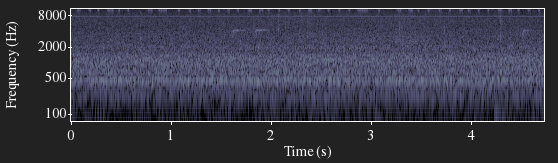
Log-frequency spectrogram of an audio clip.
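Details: Crowds of bees foraging around knotweed bushes in September 2013; a steady, rushing hum of countless wings with no breaks, and a faint high chirp near the middle.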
